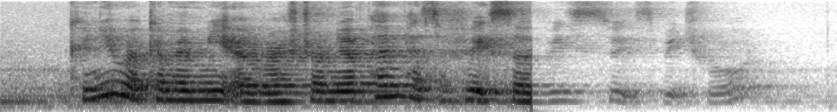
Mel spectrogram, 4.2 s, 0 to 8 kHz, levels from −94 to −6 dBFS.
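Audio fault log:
2.65 s to 4.19 s, one channel inverted: from 2.65 s to the end the speech falls by about 22 dB to a faint copy. Likely one stereo channel has reversed polarity, so the shared centre content cancels when summed to mono.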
